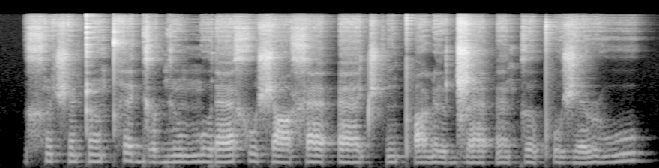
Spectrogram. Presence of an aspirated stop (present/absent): present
